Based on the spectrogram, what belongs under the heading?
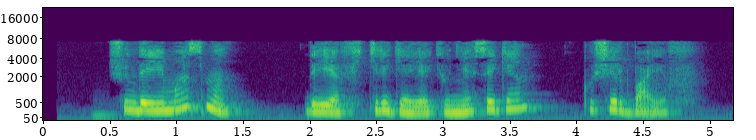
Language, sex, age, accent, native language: Uzbek, female, 19-29, Xorazm, Uzbek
